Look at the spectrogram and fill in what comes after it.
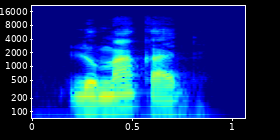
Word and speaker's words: lumakad: For example, lumakad, lumakad, lumakad. Lumakad is spelled as L-U-M-A-K-A-D.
